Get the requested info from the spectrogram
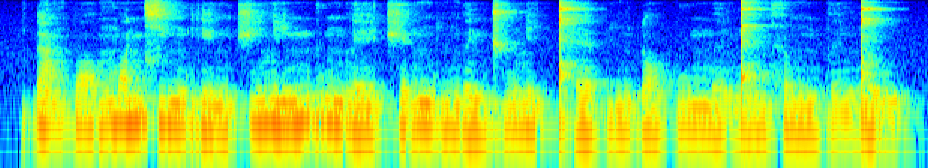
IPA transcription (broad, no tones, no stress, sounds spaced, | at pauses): ɗ a ŋ p ɔ ŋ͡m ɔ nʲ sʲ e ŋ rʲ e ŋ t͡ʃ i l i nʲ m b u ŋ l e t͡ʃ ɛ ŋ͡m i ŋ ɘ nʲ d͡ʒ u l i ǃʰ ɛ p i ŋ ɗ ɔ p u m ɘ ŋ͡ǃ ɔ ŋ ħ u ŋ m b ɘ ŋ͡ǃ e ŋ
